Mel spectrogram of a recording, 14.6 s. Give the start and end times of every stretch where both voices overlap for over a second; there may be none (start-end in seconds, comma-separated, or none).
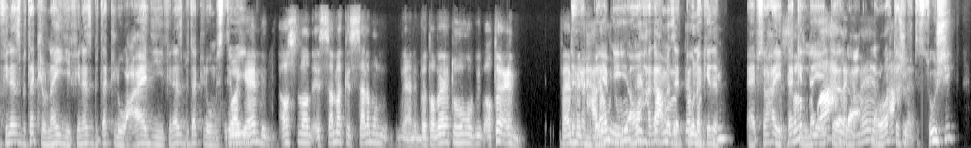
8.5-10.8, 11.6-13.8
